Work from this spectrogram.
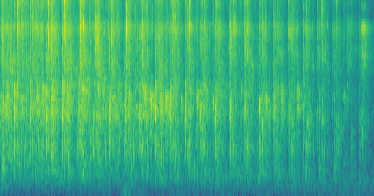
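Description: An audience at an advisory meeting for young entrepreneurs in a Hosur hotel claps to welcome a guest onstage, the loud applause carrying a steady rhythmic beat of many hands throughout.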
